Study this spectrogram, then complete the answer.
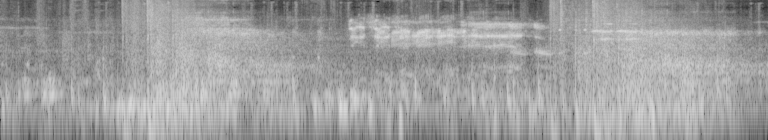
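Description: Game building pieces snap into place with quick thuds.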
